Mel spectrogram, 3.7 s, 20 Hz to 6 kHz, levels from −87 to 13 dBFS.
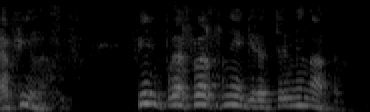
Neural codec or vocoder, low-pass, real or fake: none; 5.4 kHz; real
